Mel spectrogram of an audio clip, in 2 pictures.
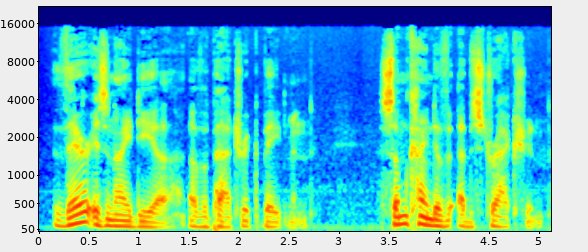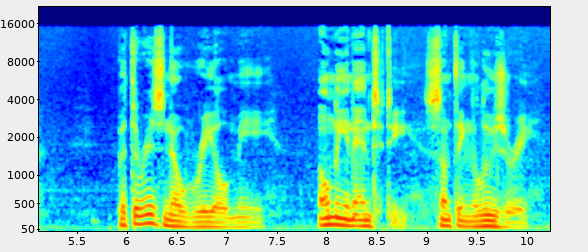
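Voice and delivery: low, dropped movie-monologue voice. Asked to do a line, performing a movie monologue: Patrick Bateman impression. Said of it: "that's from Batman Two".

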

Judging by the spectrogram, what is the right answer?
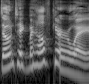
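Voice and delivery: ordinary talk, nothing marked

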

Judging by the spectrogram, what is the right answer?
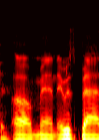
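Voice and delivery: ordinary talk

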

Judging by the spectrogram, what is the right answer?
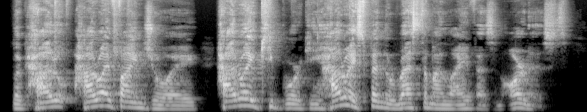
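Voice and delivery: plain

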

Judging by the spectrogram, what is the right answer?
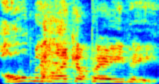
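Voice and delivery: very high, shrill shout. Playing a game, the speaker calls out to someone flying around them, yelling. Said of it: "I just yell".

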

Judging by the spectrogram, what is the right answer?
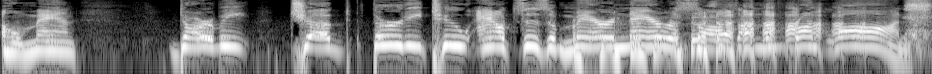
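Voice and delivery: very high, light, slow, slight Kentucky drawl. Retelling a college roommate's exaggerated story: imitating Hank's slight Kentucky accent. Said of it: "of a Kentucky accent".

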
